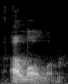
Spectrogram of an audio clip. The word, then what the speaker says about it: Alolan: I'm very excited about Alolan, which is the correct way to say its name.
